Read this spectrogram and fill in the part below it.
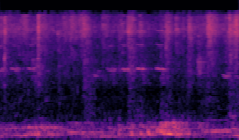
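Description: Grizzle Beauty Homer pigeons coo softly nearby, low murmuring calls running steadily with one clearer rolling coo midway, over a quiet room background.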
